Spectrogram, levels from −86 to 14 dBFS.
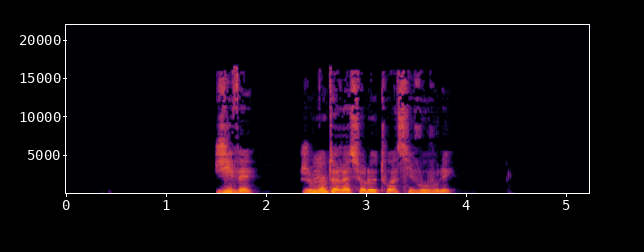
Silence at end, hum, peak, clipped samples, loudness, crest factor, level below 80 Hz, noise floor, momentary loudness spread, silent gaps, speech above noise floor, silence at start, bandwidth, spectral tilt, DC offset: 1.4 s; none; -2 dBFS; under 0.1%; -16 LUFS; 16 dB; -60 dBFS; under -90 dBFS; 13 LU; none; over 75 dB; 1.5 s; 16.5 kHz; -3.5 dB/octave; under 0.1%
